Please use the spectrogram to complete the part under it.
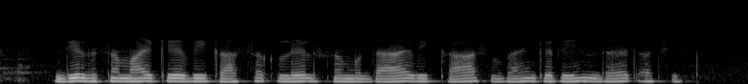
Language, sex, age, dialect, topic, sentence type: Maithili, male, 25-30, Southern/Standard, banking, statement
